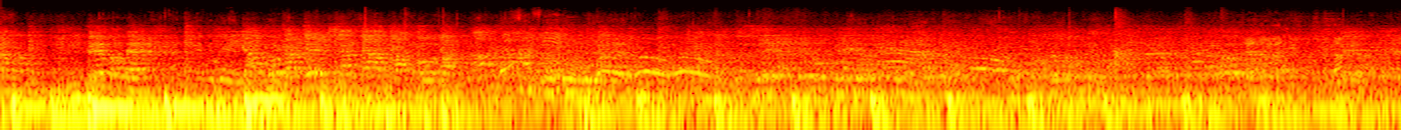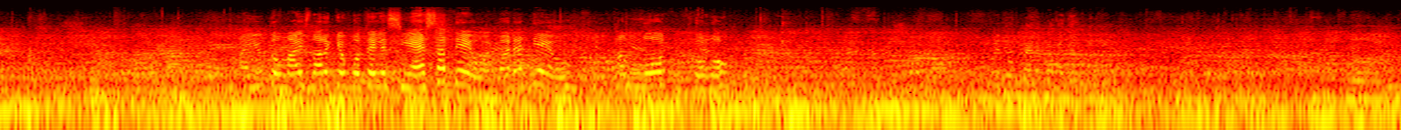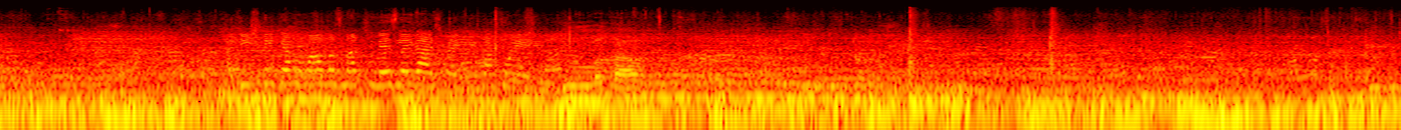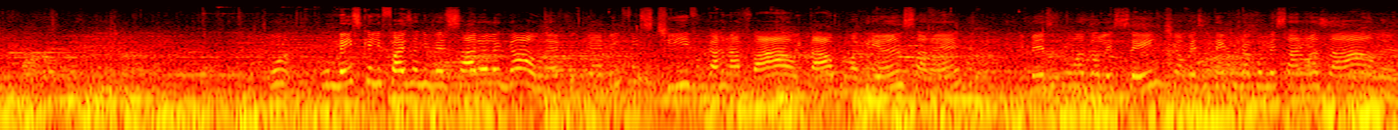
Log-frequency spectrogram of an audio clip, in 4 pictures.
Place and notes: Carnival reharsal at the public market in Florianópolis, Brazil
Listining to the carnival warm up while buying some fresh squids.
Santa Catarina, Brasil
